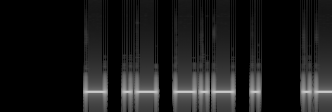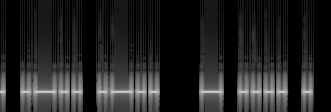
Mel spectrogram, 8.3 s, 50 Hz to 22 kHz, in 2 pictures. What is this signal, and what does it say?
Morse code, heard as a keyed tone, about 15 wpm, 700 Hz. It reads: TAKE ALL THE
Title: Sentences from Top 900 Words 15wpm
